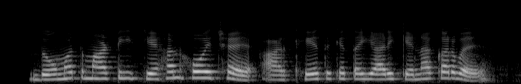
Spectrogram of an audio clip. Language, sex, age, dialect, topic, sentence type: Maithili, female, 25-30, Bajjika, agriculture, question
